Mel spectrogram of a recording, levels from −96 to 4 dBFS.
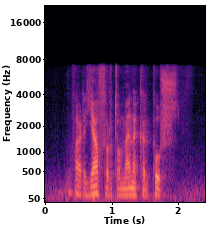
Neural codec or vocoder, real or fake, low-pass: codec, 16 kHz in and 24 kHz out, 0.6 kbps, FocalCodec, streaming, 2048 codes; fake; 7.2 kHz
